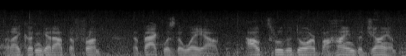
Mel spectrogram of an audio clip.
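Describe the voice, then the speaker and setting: A man's voice: mid-range voice, background noise, lightly acted. A man playing a cornered tough guy who narrates his predicament in a colloquial, brooding way in an old radio suspense play. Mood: tense. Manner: colloquial, deliberate, brooding inner monologue. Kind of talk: 1940s-50s radio suspense acting, first-person narration. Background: music and rain sounds.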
